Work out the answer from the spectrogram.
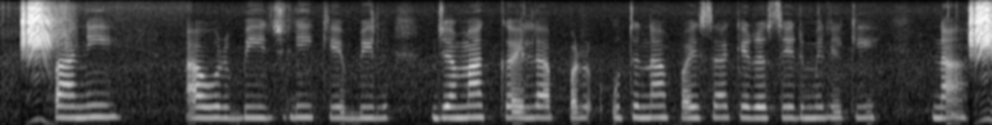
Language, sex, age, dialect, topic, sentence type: Bhojpuri, female, 18-24, Southern / Standard, banking, question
